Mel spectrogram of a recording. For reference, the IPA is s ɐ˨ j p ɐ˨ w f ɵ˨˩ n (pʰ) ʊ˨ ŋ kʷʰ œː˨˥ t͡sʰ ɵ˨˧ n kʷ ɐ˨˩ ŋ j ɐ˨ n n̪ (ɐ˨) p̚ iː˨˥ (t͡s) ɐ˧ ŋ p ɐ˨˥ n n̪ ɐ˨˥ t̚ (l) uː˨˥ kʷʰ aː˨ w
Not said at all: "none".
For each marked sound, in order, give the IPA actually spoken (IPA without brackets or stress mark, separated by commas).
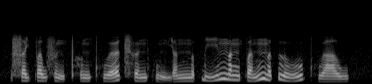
pʰ, ɐ˨˥, n̪, l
